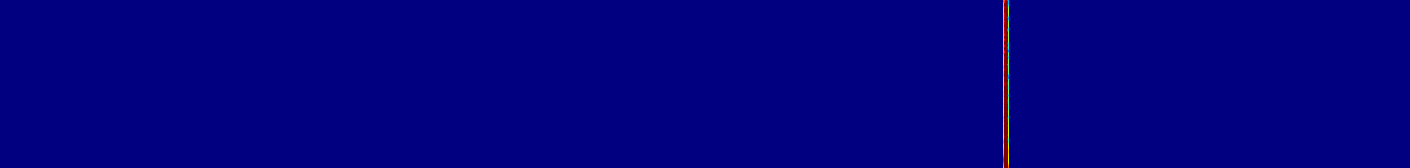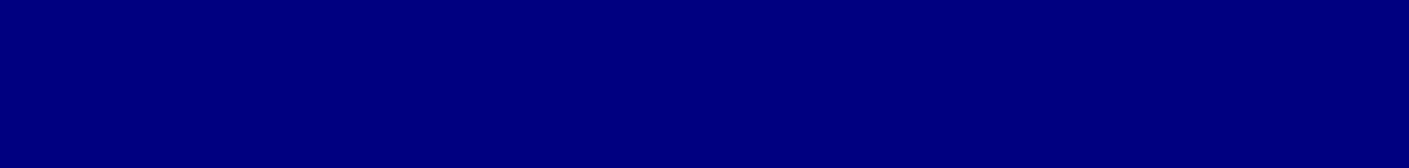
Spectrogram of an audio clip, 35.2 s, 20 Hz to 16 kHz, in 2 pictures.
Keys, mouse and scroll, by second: 1.1 click, 1.6 0, 2.8 middle drag, 3.0 scroll down 2, 4.7-6.1 shift+middle drag, 6.1 ctrl+j, 6.4 click, 7.9 middle click, 8.1-8.5 scroll down 6, 8.5-9.5 middle drag, 9.5 ctrl+j, 9.6 scroll up 4, 9.9-10.8 middle drag, 10.8-11.2 scroll up 2, 11.2-11.7 shift+middle drag, 11.7 click, 12.3 shift+l, 13.8 ctrl+j, 14.4-15.4 shift+drag, 15.4-15.8 middle drag, 15.8 shift+click, 16.7 ctrl+j, 16.9 scroll down 1, 17.4 KP_Divide, 17.7 scroll up 4, 17.9 middle drag, 18.2 Tab, 18.4-19.6 middle drag, 19.6 Tab, 19.8 shift+middle click, 20.2 KP_Divide, 20.6 middle drag, 20.8-21.2 scroll down 10, 21.2-21.6 shift+scroll up 3, 21.2 shift+middle drag, 21.6-22.0 shift+middle drag, 22.0 click, 22.3-22.8 middle drag, 22.8 click, 23.4 shift+l, 24.3-25.3 middle drag, 25.3 shift+click, 26.2 ctrl+j, 26.4 KP_Divide, 26.8-27.2 middle drag, 27.2-27.8 scroll up 10, 27.5 Tab, 27.8 shift+middle click, 28.0 scroll down 1, 28.9 u, 31.0-31.3 scroll up 4, 31.9-33.4 drag, 33.4-33.9 scroll down 8, 34.2 a, 34.9 r.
